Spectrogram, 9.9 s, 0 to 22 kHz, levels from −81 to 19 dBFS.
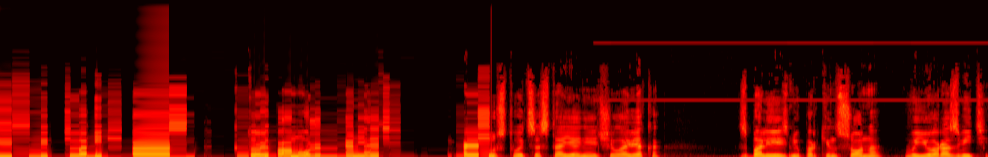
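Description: From 0.01 to 4.92 s there's robotic sound from repeated short buffers: a stiff, metallic buzz pinned at 100 Hz, with essentially the whole stretch affected. That's likely playback looping a roughly 10 ms chunk while fresh audio arrived too slowly, so the real material gets skipped.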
